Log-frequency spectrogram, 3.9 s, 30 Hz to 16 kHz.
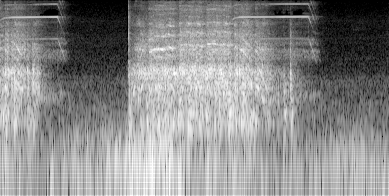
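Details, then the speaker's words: Husqvarna FC250 that wouldn't restart after a ride; the old fuel pump was silent. With a new pump plugged in, a thin, high whine starts briefly, stops, then runs again under a busy buzz. The new fuel pump primes normally. "that's the fuel pump guys the fuel pump is turning it is working"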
